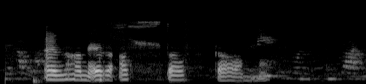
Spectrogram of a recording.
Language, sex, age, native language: Icelandic, male, 9, Icelandic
